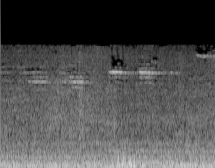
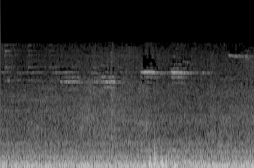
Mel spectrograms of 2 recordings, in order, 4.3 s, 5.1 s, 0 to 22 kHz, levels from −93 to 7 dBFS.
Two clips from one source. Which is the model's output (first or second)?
second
